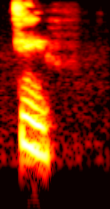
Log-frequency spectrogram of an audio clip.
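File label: "thief", Nigerian Pidgin, female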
